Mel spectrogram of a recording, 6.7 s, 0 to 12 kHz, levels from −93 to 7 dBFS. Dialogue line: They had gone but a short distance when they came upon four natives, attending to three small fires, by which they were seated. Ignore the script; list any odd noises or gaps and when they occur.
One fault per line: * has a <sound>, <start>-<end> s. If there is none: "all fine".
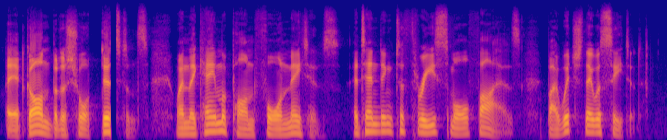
* has a dropout, 1.1-1.2 s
